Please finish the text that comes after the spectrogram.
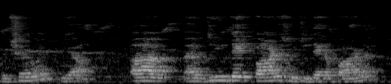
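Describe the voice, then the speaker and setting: A man hosting a casual mock late-night interview, teasing and joking, halting with many fillers, in a room with a fan running. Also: a little high, steady tone, distant mic, a little hiss or hum. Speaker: host. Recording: very echoey room, voice from off the mic.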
